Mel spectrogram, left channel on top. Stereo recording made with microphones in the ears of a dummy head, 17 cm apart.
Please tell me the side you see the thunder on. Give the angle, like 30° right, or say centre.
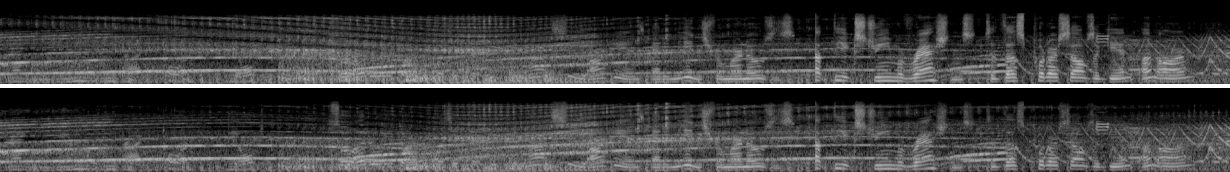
70° left.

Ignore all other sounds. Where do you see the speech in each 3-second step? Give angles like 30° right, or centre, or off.
60° right, 50° right, 20° right, 50° left.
